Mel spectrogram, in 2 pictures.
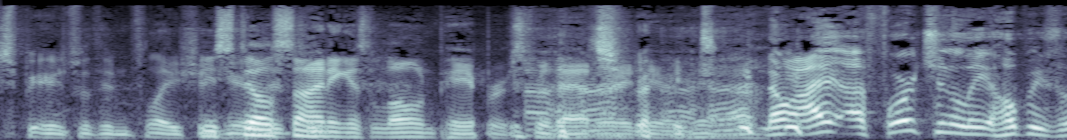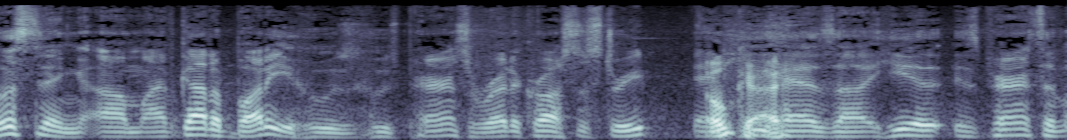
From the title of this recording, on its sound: Live From MN State Fair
